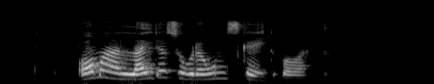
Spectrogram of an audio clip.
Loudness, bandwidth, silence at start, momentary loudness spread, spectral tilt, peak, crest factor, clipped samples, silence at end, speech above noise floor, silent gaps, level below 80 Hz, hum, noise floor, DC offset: -23 LUFS; 8.2 kHz; 0.8 s; 16 LU; 1 dB/octave; -6 dBFS; 20 dB; under 0.1%; 1.3 s; over 66 dB; none; -84 dBFS; none; under -90 dBFS; under 0.1%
